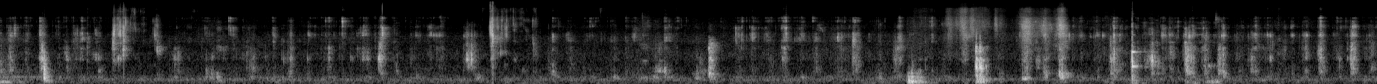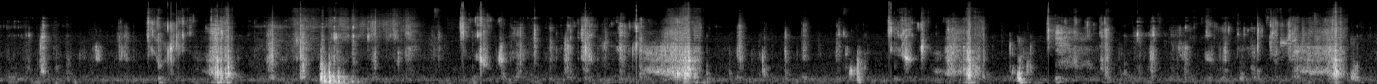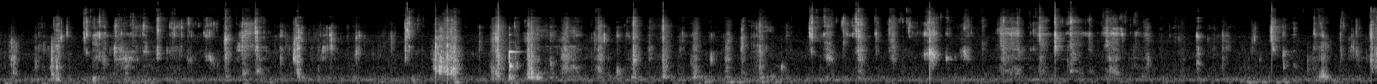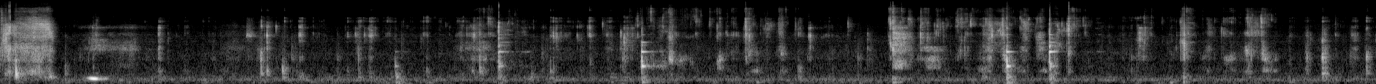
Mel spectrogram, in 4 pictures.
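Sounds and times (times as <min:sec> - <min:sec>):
wet chewing: 0:42.8 - 0:55.0.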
